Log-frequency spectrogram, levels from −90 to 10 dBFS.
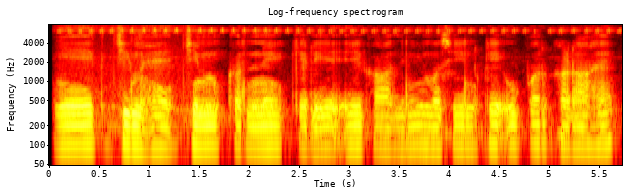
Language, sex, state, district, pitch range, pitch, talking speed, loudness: Hindi, male, Uttar Pradesh, Saharanpur, 95-105 Hz, 100 Hz, 155 wpm, -16 LUFS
